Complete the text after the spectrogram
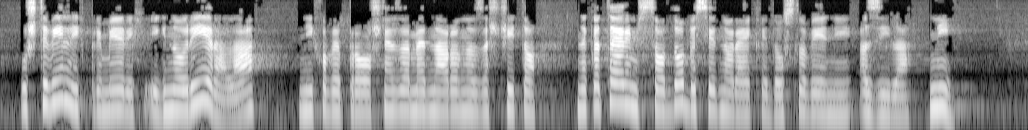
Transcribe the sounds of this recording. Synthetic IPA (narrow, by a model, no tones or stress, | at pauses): uʃt̪ɛʋiːlnixpɾimeːɾixiɡnɔɾiːɾala | niːxɔʋɛpɾoːʃnɛzamɛd̪naːɾɔd̪nɔzaʃt͡ʃiːt̪ɔ | nɛkat̪ɛːɾimsɔd̪ɔbɛseːd̪nɔɾɛːklid̪awslɔʋeːniiaziːlani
